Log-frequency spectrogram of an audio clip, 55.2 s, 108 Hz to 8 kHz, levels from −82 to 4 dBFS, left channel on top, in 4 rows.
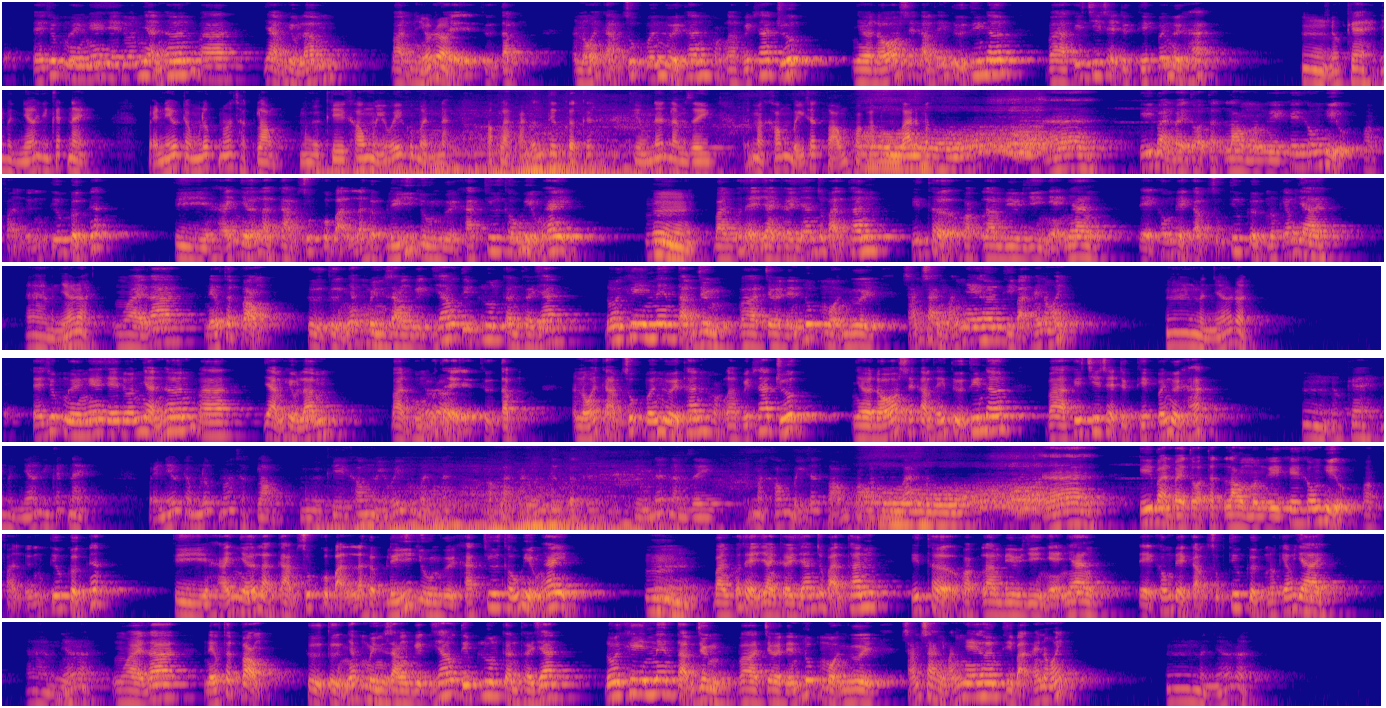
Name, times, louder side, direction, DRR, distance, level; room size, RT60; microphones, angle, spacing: voice 1, 0.3-2.3 2.6-3.3 3.9-5.2 5.7-8.0 8.5-10.1 10.4-12.0 24.2-24.8 25.2-28.6 29.4-33.3 34.1-34.4 34.8-36.4 36.7-38.6 39.0-40.9 42.0-42.2 42.6-43.2 43.5-44.1 44.5-47.0 47.5-50.2 50.5-52.1, right 2 dB, 85° right, 0.6 m, -25 dB
voice 2, 4.1-4.5 13.0-14.7 15.3-19.8 20.1-23.2 34.1-34.6 41.7-42.4 53.1-54.0, left 6 dB, 75° left, 0.3 m, -30 dB
sound 1, 16.9-21.6 22.3-24.8 25.5-25.6, equal, 20° left, 0.8 m, -28 dB
5.7 x 2.1 x 2.8 m
head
